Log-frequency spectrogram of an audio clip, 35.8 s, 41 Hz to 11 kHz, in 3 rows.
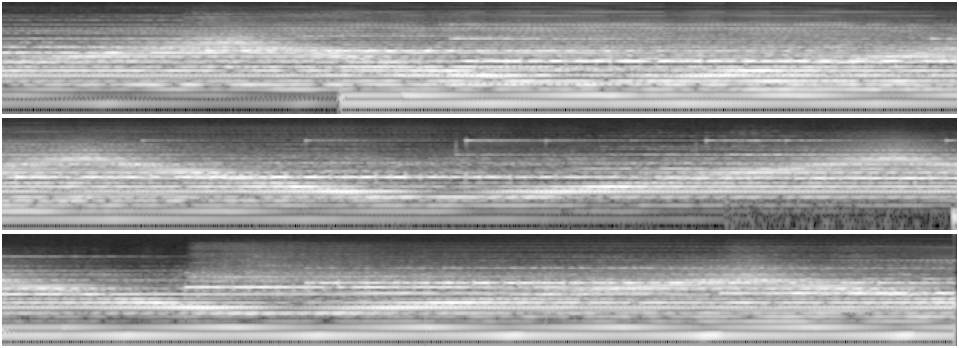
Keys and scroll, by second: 3.1-4.1 typing, 6.1 space, 6.6 shift+F2, 7.3 F3, 13.2 space, 13.5 F4, 14.3 F3, 16.0 F2, 20.4-21.6 typing, 28.2 ctrl+r, 33.5 F3.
